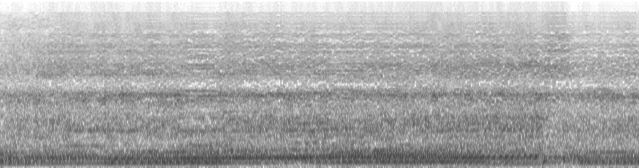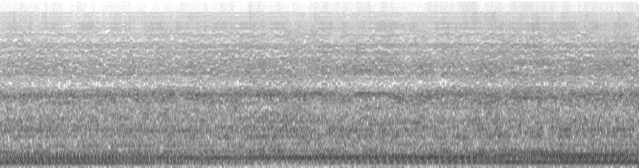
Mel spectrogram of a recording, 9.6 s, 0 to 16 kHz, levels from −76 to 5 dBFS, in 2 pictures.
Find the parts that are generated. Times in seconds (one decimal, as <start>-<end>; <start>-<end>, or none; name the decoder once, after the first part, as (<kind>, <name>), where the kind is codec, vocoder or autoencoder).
0.0-3.3 (codec, SNAC); 6.6-9.0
